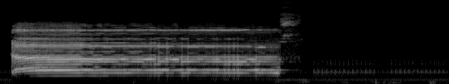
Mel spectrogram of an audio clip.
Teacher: কফ, কাফ, এই হরফটি বলতে চার আলিফ পরিমাণ লম্বা হবে, জিহ্বার গোড়ার একটু আগে তালুতে লাগবে, স্বাভাবিক উচ্চারণ হবে, শেষে উপরের দাঁতের আঘাত নিচের ঠোঁটে লাগিয়ে যাবে।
